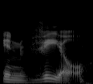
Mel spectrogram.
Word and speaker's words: inveigle: Inveigle's like inveal. Okay, that's strange. Say inveal, nay, but say inveigh, nay, but inveal. That's strange, because it rhymes with eagle, and we pronounce the G in that.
